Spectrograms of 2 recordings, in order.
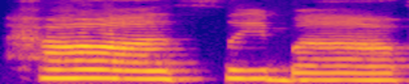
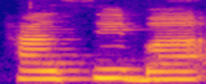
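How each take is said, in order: First: हासिबा with हा held two beats, slow; slow even हासिबा, long alif; correct slow reading. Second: हासिबा said quickly with a clipped हा; wrong rushed reading. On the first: Teacher showing the right way, slow. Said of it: "जल्दी नहीं पढ़ेंगे". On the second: Teacher showing the mistake, rushed. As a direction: rush हासिबा, short vowels. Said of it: "हासिबा ऐसे नहीं करेंगे". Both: Shown as a demonstration.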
